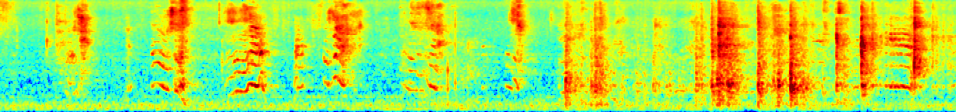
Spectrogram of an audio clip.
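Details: A pet African grey parrot in a hormonal phase at that time of year gives a string of quick, wavering, nasal notes that bend up and down. These are followed by louder rasping bursts and a few thin squeaks, repeated at an uneven pace.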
